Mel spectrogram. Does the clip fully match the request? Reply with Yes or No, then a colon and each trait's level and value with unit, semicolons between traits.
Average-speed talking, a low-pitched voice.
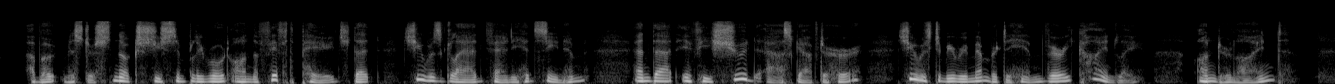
Yes: average, 160 wpm; low, 130 Hz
